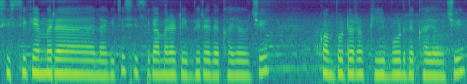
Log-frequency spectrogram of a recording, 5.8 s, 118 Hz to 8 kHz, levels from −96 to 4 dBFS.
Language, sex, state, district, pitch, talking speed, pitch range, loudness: Odia, female, Odisha, Khordha, 195 Hz, 125 wpm, 190-210 Hz, -17 LUFS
